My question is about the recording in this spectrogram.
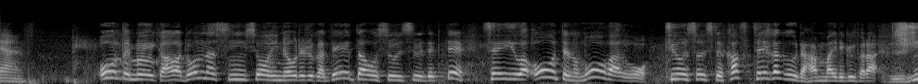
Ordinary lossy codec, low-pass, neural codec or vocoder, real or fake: none; 7.2 kHz; codec, 16 kHz, 1 kbps, X-Codec, WavLM features, trained on Multilingual LibriSpeech; fake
